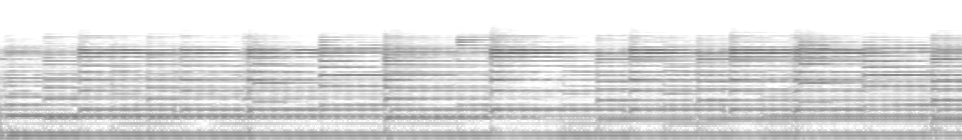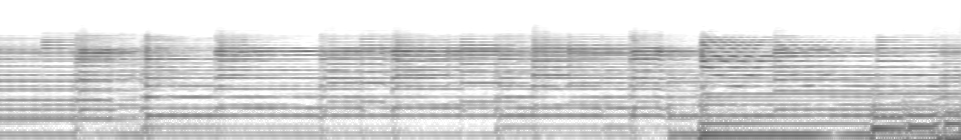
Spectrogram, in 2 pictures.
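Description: Instrumental passage of a rock song: an electric guitar picks a melody at about two notes a second over a held low note. Near the end a much louder deep bass comes in suddenly and the music swells.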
